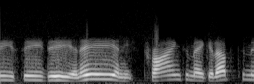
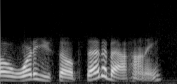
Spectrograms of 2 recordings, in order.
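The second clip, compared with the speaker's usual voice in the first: casual, offhand, dismissive brush-off tone. Describing how a wrongdoer might respond: imitating a casual brush-off. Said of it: "is it a kind of casual".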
